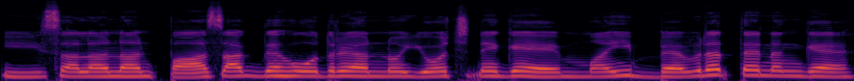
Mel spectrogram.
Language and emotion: Kannada, fearful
